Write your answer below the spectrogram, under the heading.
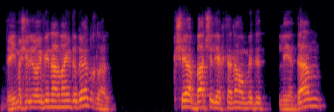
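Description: Here a man with an unremarkable speaking voice talks at a moderate pace with ordinary pitch variation. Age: 50s. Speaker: divorced father telling his coming-out story. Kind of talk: interview testimony.

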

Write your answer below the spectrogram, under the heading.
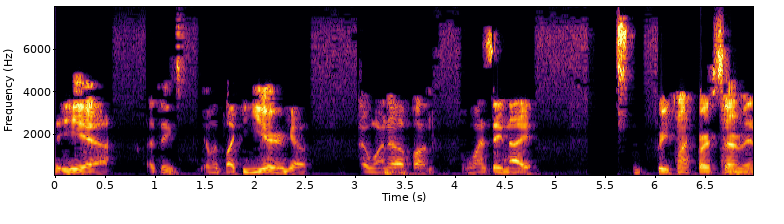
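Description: A man with an American accent speaks at a fairly low pitch and moderate pace. His intonation is monotone and flat, broken by long, frequent pauses. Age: 20s. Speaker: former band member, church volunteer. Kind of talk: casual chat. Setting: remote call.

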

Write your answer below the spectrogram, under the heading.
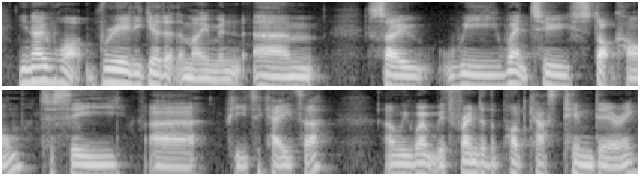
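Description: On a very clean recording with a silent background, speech in an English accent comes at a fairly slow pace with ordinary pitch variation. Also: man, fairly low pitch for a man. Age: 30s. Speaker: film podcast co-host. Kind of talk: casual chat. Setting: at home. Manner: lethargic.

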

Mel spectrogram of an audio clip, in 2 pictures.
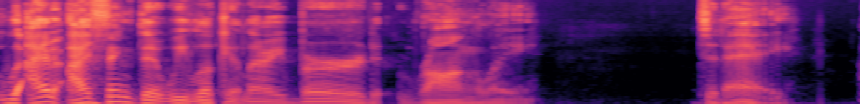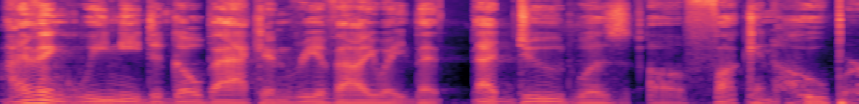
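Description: A man's very deep, low voice with vocal fry, lively intonation, and a moderate pace. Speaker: comedian. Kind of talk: casual chat.

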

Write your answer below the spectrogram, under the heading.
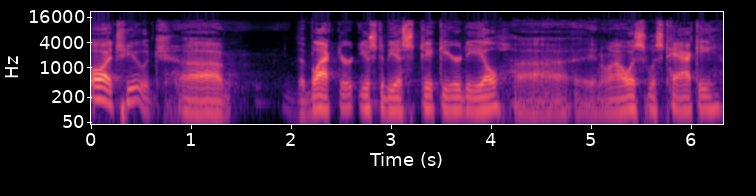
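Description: A man with an Upper Midwest accent talks at a moderate pace in a fairly low voice, with big swings in loudness. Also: ordinary pitch variation, very clean recording, silent background. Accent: Upper Midwest American. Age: 60s. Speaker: retired racing driver. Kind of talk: casual chat. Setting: studio.

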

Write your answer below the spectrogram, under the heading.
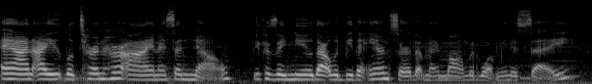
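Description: With an American accent, a woman talks at a fairly quick pace with hardly any pauses, her fairly high pitch showing ordinary variation against noticeable background noise. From New York suburbs. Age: 20s. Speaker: communications coordinator. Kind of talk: casual chat.

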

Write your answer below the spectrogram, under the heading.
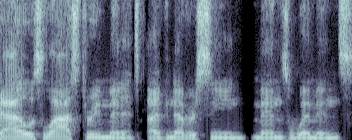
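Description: On a very clean recording with a silent background, a man with an unremarkable speaking voice talks at a medium pitch and moderate pace, his intonation fairly even. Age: 20s. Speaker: podcast co-host. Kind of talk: casual podcast chat about college basketball.

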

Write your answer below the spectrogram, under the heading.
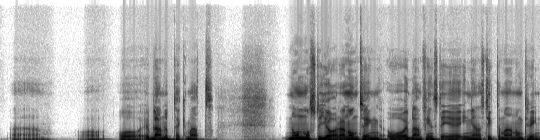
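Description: This man has an ordinary speaking voice at medium pitch. He keeps a moderate pace with ordinary pitch variation. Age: 50s. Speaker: MMA coach and former fighter. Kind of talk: casual interview chat. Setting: studio.

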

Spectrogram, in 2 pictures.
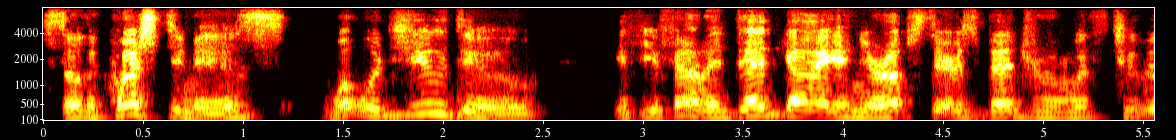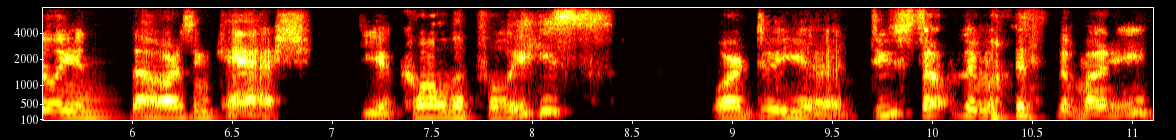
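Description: Here a man talks in an American accent at a moderate pace. His pitch is high, and his intonation is lively. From New Jersey, Woodbridge. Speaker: screenwriter and novelist. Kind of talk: interview.

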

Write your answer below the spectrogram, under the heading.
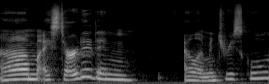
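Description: A woman with an American accent, an ordinary speaking voice, lively intonation and a fairly slow pace. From Ohio and New Jersey, US. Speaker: former gymnast and college rower. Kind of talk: casual chat.

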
